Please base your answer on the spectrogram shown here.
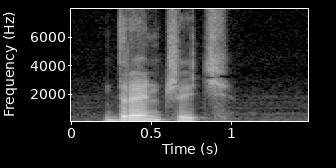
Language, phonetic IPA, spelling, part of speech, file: Polish, [ˈdrɛ̃n͇t͡ʃɨt͡ɕ], dręczyć, verb, Pl-dręczyć.ogg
